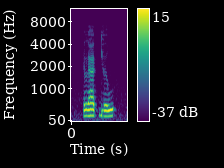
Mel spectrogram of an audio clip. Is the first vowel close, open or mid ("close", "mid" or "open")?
open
